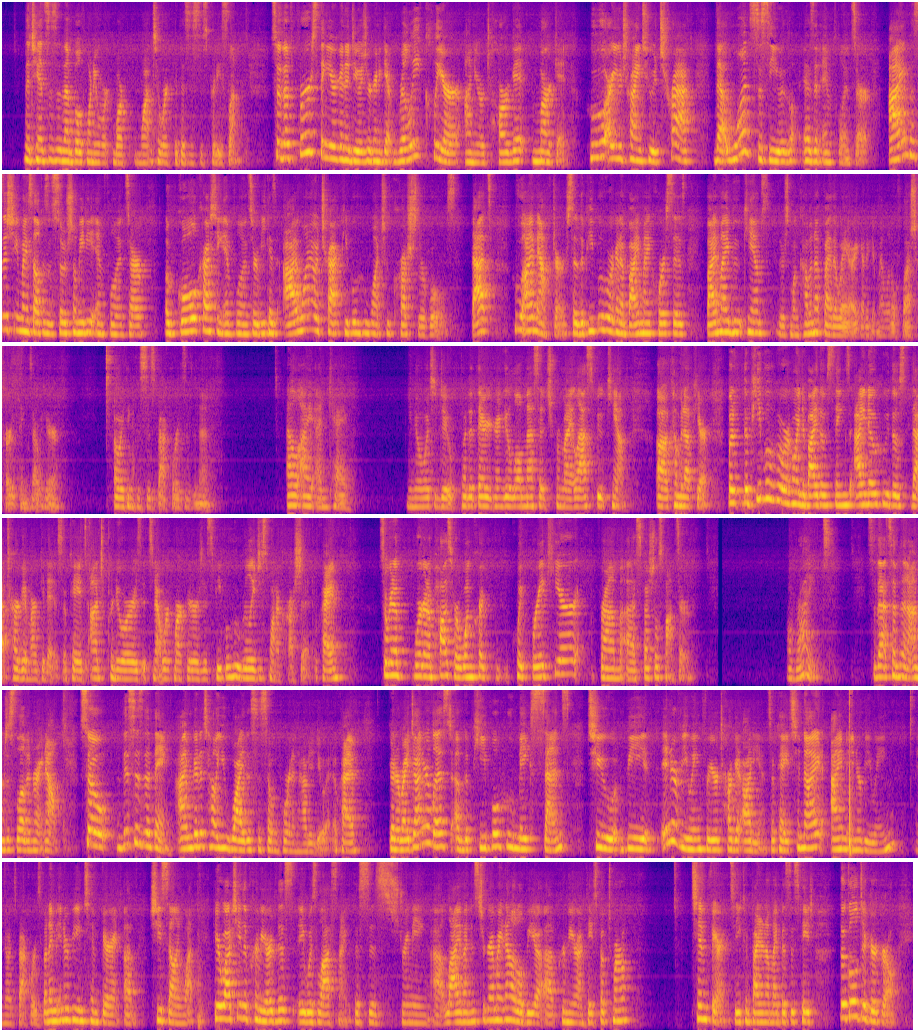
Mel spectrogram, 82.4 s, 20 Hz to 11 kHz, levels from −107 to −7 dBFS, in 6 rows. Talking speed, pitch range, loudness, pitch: 220 wpm, 180-220 Hz, -22 LUFS, 195 Hz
